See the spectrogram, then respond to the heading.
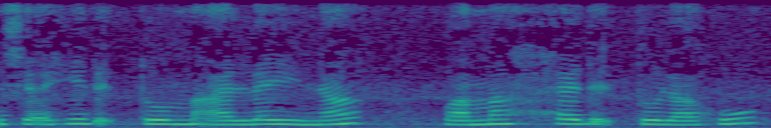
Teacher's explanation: dal yang mati diidghamkan pada ta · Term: idgham kamil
